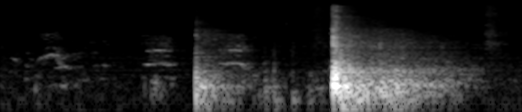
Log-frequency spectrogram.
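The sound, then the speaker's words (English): Two sharp firework bangs during bonfire night clashes with police go off a second or so apart, the second louder, each trailing a rumbling echo, with faint murmuring voices in the background. “And, you know, those fireworks, really in and of themselves don't hurt anyone unless they're fired directly at a person, like a police officer.”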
